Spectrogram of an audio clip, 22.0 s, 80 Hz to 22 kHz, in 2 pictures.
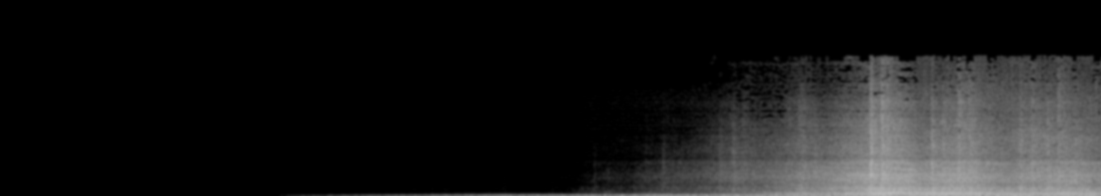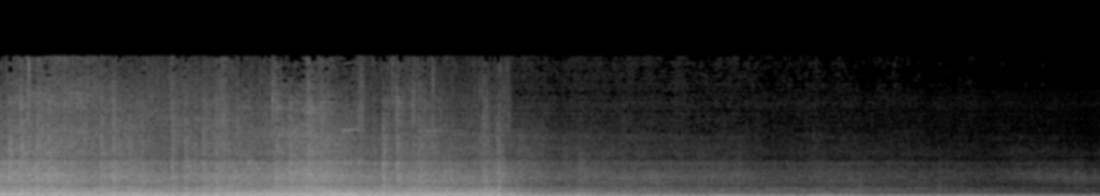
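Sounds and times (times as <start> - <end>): passenger train rumbling: 6.0 - 22.0.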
